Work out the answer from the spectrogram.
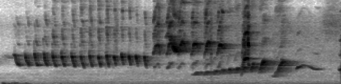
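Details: Agitated Oriental magpie-robin kept in captivity delivers a steady rattle of about sixteen quick repeated notes, then loud rising and falling whistled sweeps layered over each other.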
